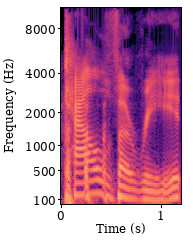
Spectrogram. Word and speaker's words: Calvary: I think is it Cavalry or Calvary? – God, this is like nuclear. Well, I can't say that wrong. Different. Calvary. It is Calvary. I'm a dope. That'll get me in trouble. I'm getting email on that. Calvary. Thank you. Because it's not cavalry.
